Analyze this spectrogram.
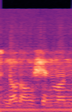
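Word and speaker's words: Rodong Sinmun: For reasons that are too complicated to explain right here, N's and R's are transliterated in a funny way from Korean language. It's pronounced Nodong Shinmun, meaning the workers, workers' daily, workers' paper.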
